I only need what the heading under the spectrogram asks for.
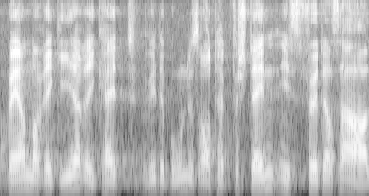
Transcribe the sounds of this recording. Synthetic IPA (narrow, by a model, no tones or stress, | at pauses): b̥ɛʁnəʁeɡiəʁɪɡhɛtʋidəbʊndəsʁɔːthɛtfɛɐʃtɛntnɪsfyːɐdɛːɐsaːl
